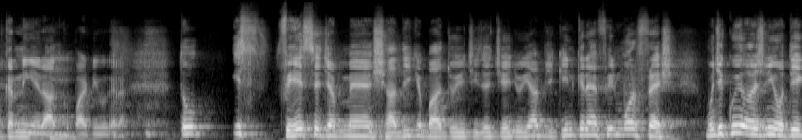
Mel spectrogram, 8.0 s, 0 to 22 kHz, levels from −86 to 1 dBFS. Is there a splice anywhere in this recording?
no; 0 cuts

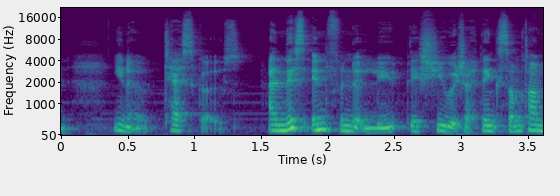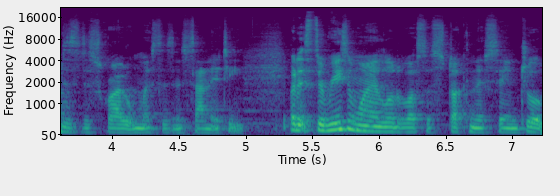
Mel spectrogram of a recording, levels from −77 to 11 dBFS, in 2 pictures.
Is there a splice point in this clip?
yes; 2 cuts; at 1.4 s, 5.0 s

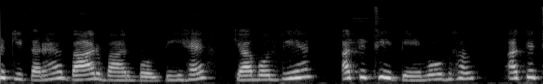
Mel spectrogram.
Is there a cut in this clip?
no; 0 cuts

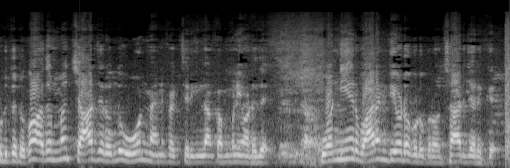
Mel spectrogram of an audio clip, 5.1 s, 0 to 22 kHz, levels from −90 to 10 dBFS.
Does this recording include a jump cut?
no; 0 cuts

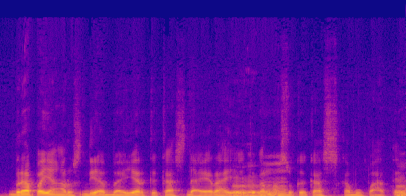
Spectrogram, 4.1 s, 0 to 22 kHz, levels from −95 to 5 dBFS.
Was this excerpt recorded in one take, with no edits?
yes; 0 cuts

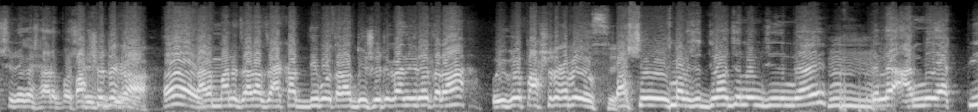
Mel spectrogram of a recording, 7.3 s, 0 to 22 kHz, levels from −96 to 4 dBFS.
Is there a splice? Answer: yes; 1 cut; at 5.0 s

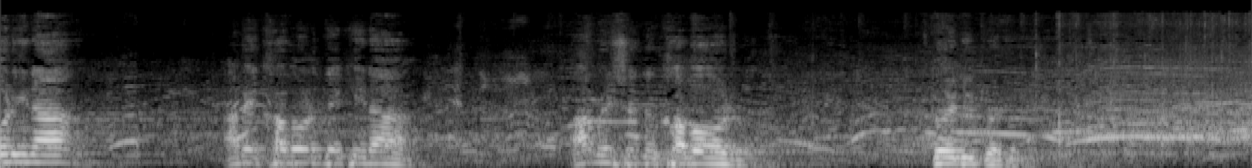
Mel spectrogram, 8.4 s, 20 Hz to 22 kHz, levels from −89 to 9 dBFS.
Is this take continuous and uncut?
yes; 0 cuts

